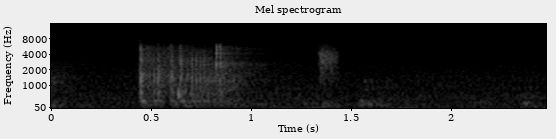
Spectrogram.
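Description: Dice clattering on a table: a short burst of rapid clicks about half a second in, then one more brief click a little later, as the players roll for a perception check.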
